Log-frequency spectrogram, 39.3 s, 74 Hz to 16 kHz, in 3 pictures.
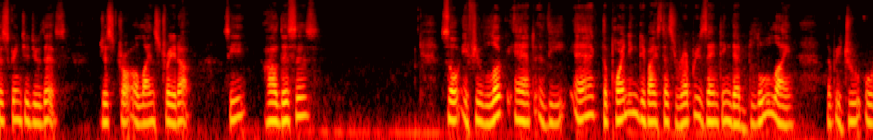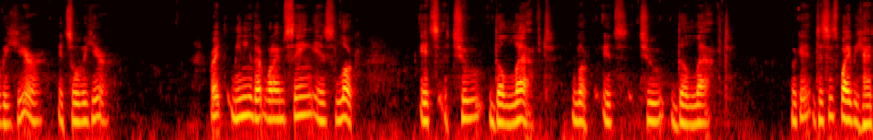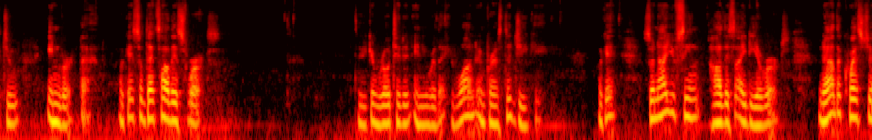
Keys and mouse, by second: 13.9 click, 17.1 Escape, 18.1 click, 19.6 click, 22.0 click, 25.1 Escape, 27.5 click, 30.5 right click, 31.3 r, 32.7 right click, 33.5 g, 34.5 click, 35.4 right click.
